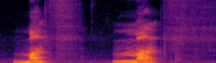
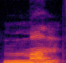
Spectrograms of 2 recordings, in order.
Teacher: notice what my tongue is doing at the end of this word it's out between my teeth and there's some lovely air streaming out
